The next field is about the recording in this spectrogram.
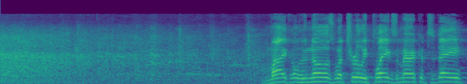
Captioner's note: laughter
